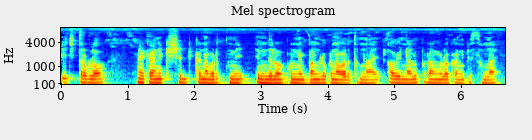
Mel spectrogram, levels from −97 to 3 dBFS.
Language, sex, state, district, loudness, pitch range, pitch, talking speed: Telugu, male, Telangana, Hyderabad, -18 LUFS, 130-140 Hz, 135 Hz, 115 wpm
